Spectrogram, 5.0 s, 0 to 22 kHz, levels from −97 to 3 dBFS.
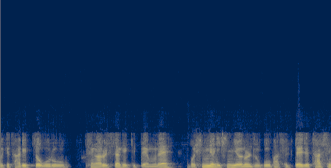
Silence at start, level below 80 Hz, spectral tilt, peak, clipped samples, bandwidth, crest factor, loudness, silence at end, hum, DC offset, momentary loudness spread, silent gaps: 0 s; -64 dBFS; -9.5 dB/octave; -8 dBFS; under 0.1%; 4.9 kHz; 18 dB; -25 LUFS; 0 s; none; under 0.1%; 9 LU; none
